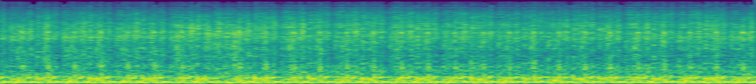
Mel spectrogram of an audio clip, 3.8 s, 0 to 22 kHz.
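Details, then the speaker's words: Harley ironhead Sportster XLCH chopper V-twin, Mikuni VM38 carb, cold wet day, with fresh plugs: loud, loping idle with soft uneven low thump, no crisp beat, boggy; running too rich, owner suspects not only the carb. "A little boggy for sure. She's not happy at all. That almost didn't sound just carb to me."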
